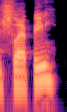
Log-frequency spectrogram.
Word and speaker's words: Schleppi: a fantastic guest today his name is schleppy and I pronounce that right right yeah okay man I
